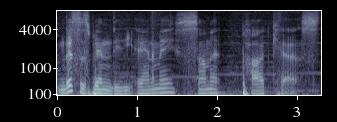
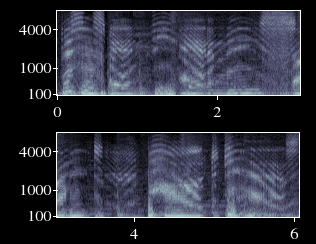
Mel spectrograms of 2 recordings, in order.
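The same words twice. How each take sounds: First: It is said in a normal voice. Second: It is said in a funny warbling voice.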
